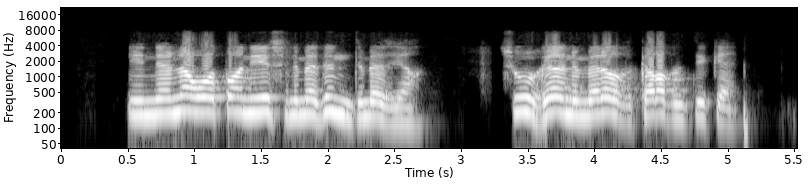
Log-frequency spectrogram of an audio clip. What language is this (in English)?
Kabyle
